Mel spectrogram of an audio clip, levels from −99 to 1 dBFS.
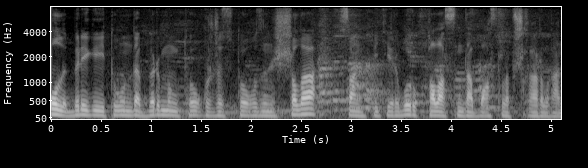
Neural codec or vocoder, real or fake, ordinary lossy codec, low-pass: none; real; none; none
